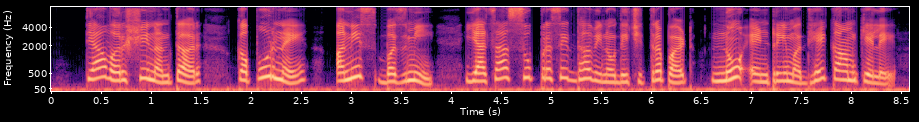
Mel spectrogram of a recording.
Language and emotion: Marathi, neutral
